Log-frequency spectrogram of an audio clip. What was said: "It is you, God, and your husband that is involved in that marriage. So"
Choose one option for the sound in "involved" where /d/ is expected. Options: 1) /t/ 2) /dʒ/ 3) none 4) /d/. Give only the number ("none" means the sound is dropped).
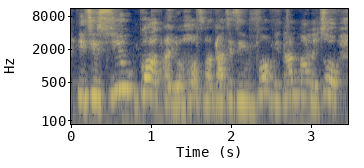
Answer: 3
